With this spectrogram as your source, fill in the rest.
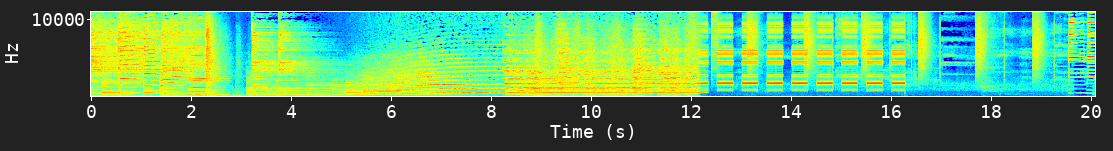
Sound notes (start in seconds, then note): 5.8 siren blows; 12.1 cell alarm buzzes; 17.1 sighs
